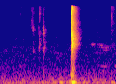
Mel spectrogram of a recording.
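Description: A plastic marker cap clicking onto a twin-tip marker: one sharp click about one and a half seconds in, after a few faint small clicks of handling.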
